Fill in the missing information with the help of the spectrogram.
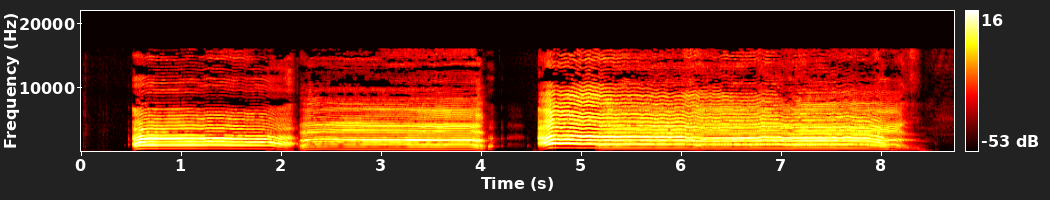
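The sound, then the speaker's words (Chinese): Loud, sustained screams from two voices, the characters Bear and Duck in a forest at night, in three long bursts, high-pitched and strained with strong harmonics, the last scream rising in pitch before cutting off. “不然为什么大叫啊？我为什么也要跟着你大叫啊？”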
